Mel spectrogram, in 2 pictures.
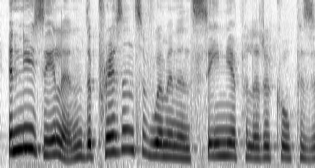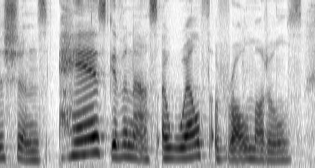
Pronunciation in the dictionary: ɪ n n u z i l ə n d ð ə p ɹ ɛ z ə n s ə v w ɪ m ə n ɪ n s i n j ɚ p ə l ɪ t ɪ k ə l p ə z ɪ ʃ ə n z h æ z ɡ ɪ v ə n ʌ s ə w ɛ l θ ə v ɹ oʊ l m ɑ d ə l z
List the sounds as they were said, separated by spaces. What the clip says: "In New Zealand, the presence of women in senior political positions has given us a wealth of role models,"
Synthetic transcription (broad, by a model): ɪ n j u z i l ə n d ð ə p ɹ ɛ z ə n s ə v w ɪ m ə n ɪ n s i n j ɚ p ə l ɪ t ɪ k ə l p ə z ɪ ʃ ə n z h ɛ z ɡ ɪ v ə n ʌ s ə w ɛ l θ ə v ɹ oʊ l m ɑ d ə l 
